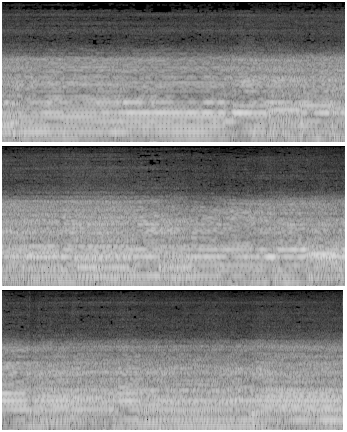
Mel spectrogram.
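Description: Distorted electric guitars played live through amplifier stacks, holding ringing, sustained chords that change every second or two, without drums.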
